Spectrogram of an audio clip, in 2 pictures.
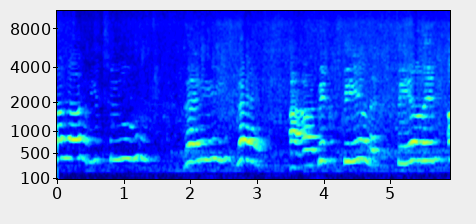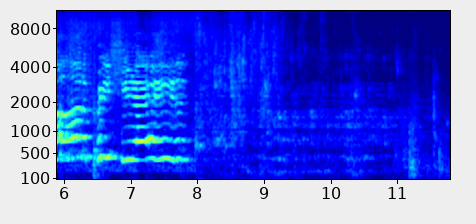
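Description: A woman singing loudly in the shower in short held phrases, over the hiss of the running shower spray. About eight seconds in, the singing and the water stop, leaving faint room sound with a few small clicks.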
